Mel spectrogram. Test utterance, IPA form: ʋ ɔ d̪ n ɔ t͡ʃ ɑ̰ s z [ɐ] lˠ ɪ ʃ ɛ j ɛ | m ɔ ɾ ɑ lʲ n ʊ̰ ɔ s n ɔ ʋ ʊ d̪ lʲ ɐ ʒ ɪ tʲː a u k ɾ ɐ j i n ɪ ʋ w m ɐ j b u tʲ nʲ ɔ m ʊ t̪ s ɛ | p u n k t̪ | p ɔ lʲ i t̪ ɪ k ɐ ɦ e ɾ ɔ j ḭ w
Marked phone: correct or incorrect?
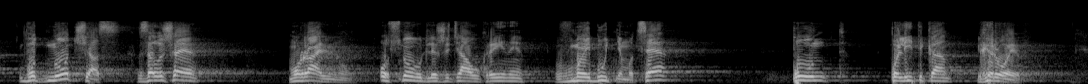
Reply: correct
